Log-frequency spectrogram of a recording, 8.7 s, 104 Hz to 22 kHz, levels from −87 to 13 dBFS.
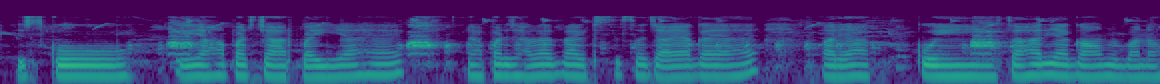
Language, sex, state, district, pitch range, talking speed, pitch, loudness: Hindi, female, Chhattisgarh, Kabirdham, 175-185 Hz, 160 wpm, 180 Hz, -32 LUFS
